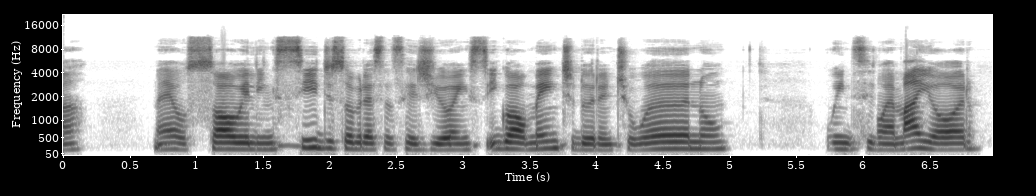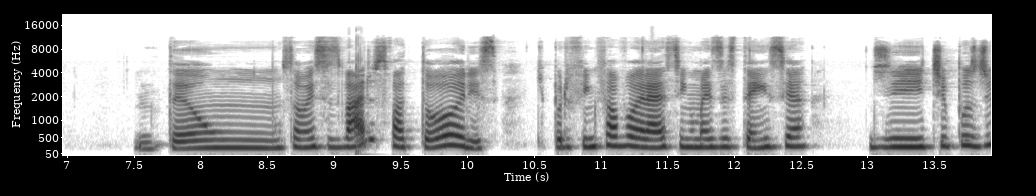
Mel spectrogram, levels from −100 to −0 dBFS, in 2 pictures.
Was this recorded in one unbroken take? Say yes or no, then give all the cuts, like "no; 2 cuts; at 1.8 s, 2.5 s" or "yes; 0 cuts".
no; 1 cut; at 6.1 s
